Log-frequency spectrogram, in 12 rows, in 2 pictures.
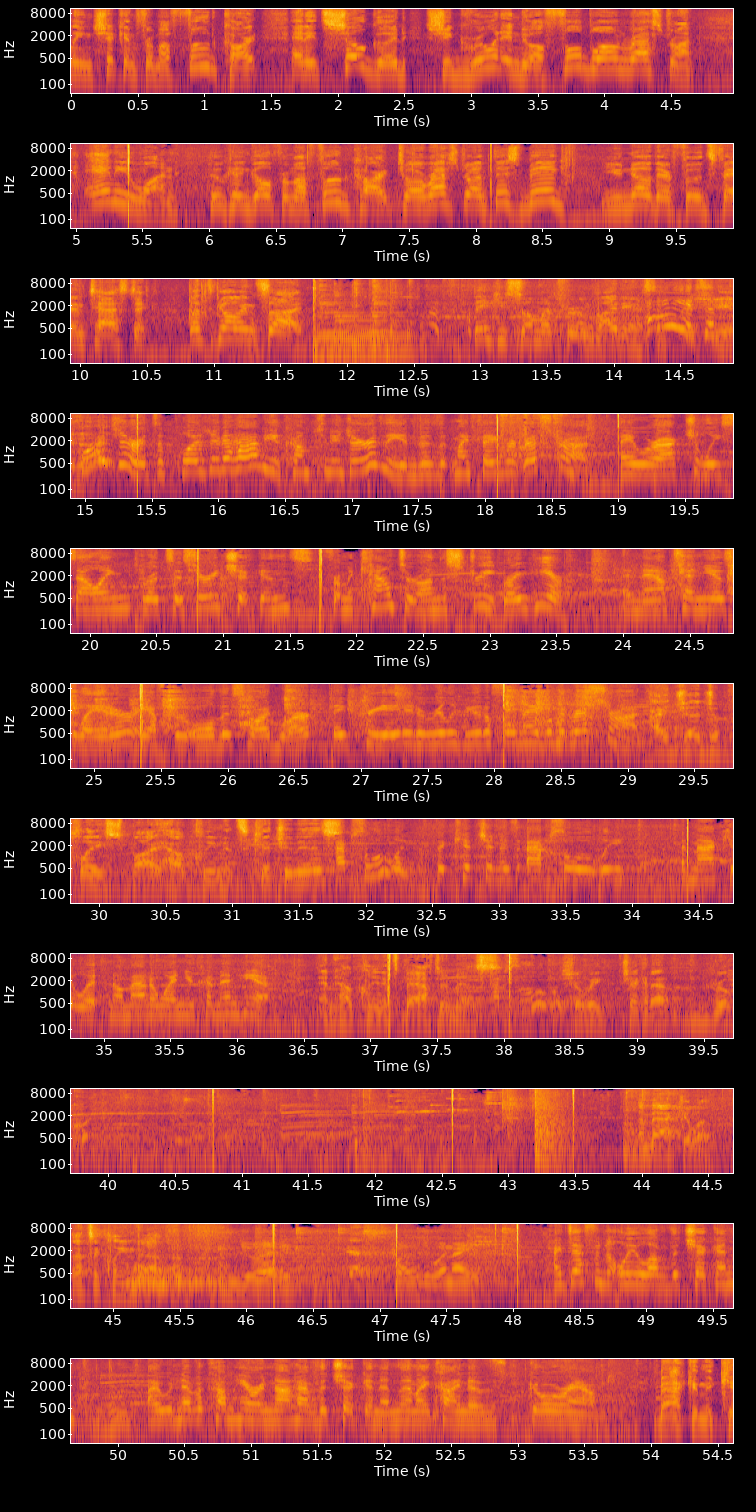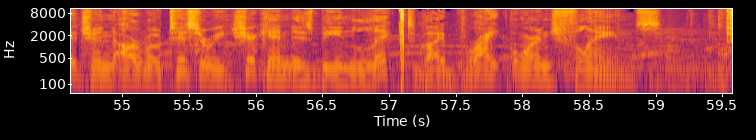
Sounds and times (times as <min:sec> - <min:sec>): Music: 0:11.4 - 0:59.5.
